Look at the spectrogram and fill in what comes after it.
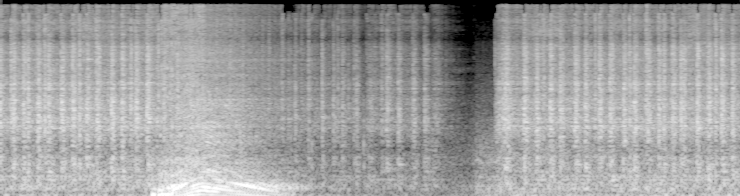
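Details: Cheap auction Yamaha motorbike, a long-time non-runner with its missing spark already fixed: a steady cranking chug, a short rising rev as it nearly catches, then back to cranking. Fuel starvation is suspected, with the carburettor and fuel lines due for cleaning.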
